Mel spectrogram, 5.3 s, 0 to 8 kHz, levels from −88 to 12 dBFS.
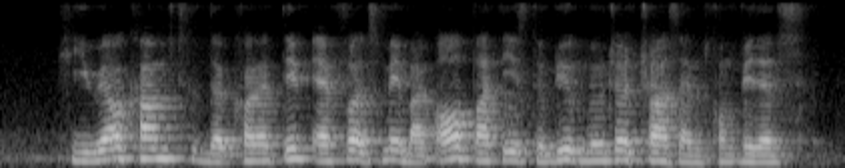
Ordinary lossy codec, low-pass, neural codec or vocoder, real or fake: Opus, 64 kbps; 7.2 kHz; codec, 16 kHz in and 24 kHz out, 1 kbps, XY-Tokenizer; fake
